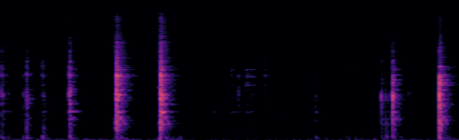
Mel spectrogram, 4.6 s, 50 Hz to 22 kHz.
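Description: A hammer striking the end of a flat-ground cut-off screwdriver used as a punch, tapping a needle roller bearing out of a Spicer 4360 transaxle housing. There are about half a dozen sharp taps, the hardest about a second and a second and a half in, then a pause of about two seconds and two more taps near the end.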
